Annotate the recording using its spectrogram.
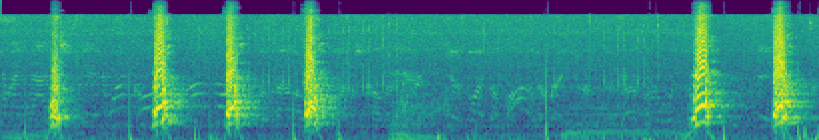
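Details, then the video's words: Counting Border Collie delivering a run of short, punchy barks roughly every second, pausing midway while a person speaks, then barking twice more; quiet speech throughout. "The Counting Border Collie"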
